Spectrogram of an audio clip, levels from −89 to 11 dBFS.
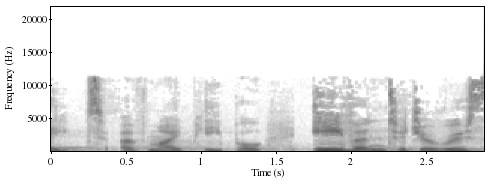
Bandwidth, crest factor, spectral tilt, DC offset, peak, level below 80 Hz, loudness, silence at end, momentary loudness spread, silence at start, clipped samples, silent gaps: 11.5 kHz; 16 dB; -4 dB/octave; under 0.1%; -18 dBFS; -80 dBFS; -33 LUFS; 0 s; 12 LU; 0 s; under 0.1%; none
